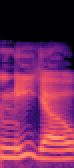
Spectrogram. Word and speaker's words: Ne-Yo: There was a rapper Ne-Yo, or is that how you pronounce that? – Yeah.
